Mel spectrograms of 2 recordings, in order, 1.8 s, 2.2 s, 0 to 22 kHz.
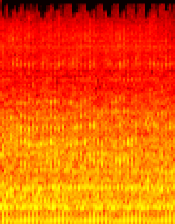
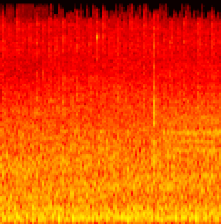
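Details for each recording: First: Cold-weather start of an old New Holland with a Wisconsin engine (not the original motor): firm, steady idle with an even rapid pulse, no misses or tapping; running clean and healthy. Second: Cold start of a machine with 579 hours, sticky starter and jumper cables on a battery that goes dead when sitting, added fuel pump: steady even cranking drone but it never fires; cranks, no start.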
